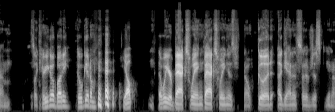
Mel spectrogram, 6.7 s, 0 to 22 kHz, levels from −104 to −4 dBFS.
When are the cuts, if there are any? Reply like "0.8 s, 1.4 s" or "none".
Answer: 3.1 s, 4.1 s, 4.9 s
